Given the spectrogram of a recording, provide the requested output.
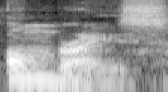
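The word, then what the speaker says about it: hombres: up um okay don't pronounce the H in Spanish so it's ombres okay ombres amigos yeah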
